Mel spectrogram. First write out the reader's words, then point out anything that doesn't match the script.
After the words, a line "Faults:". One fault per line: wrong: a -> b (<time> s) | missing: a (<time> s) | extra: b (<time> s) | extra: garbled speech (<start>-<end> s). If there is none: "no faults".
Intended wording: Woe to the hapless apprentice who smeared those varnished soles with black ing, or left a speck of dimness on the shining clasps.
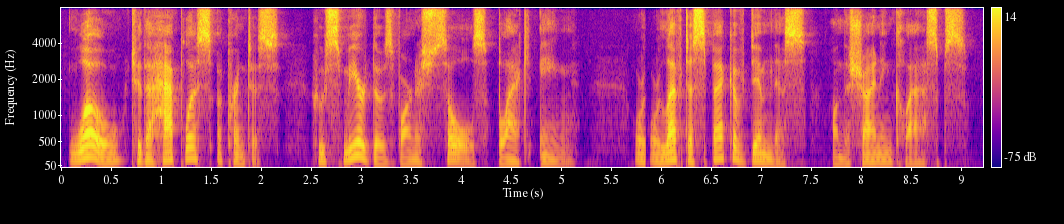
Woe to the hapless apprentice who smeared those varnished soles black ing, or or left a speck of dimness on the shining clasps.
Faults:
missing: with (4.3 s)
extra: or (5.9 s)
